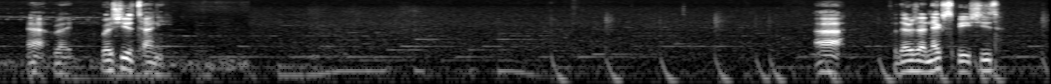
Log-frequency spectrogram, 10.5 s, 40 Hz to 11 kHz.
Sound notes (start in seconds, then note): 2.9 light wind blowing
